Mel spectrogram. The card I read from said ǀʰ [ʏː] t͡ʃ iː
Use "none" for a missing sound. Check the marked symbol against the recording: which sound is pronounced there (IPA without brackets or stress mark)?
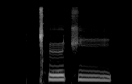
ʏː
